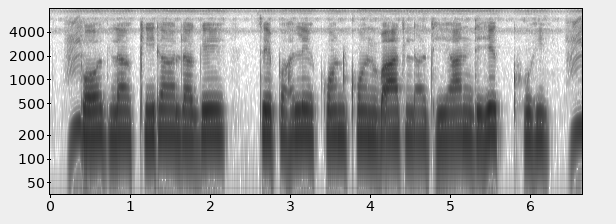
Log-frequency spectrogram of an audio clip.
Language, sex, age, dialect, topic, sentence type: Chhattisgarhi, female, 25-30, Northern/Bhandar, agriculture, question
